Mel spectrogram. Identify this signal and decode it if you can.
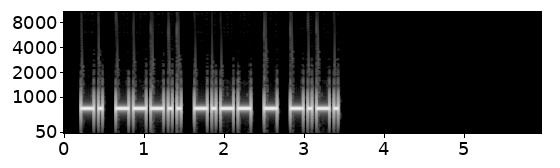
Morse code, heard as a keyed tone, about 22 wpm, 700 Hz. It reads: N8YTC
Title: USA Call Signs - 5 Characters - Repeated 2x - 22wpm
